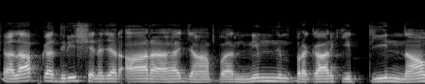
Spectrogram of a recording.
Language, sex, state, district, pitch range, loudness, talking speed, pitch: Hindi, male, Jharkhand, Ranchi, 130-150 Hz, -17 LUFS, 225 wpm, 135 Hz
